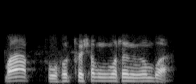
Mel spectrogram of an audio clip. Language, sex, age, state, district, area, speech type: Bodo, male, 45-60, Assam, Udalguri, rural, conversation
